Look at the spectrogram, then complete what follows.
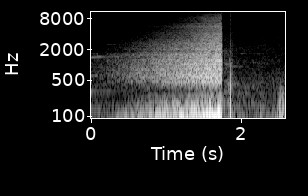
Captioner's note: screeching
